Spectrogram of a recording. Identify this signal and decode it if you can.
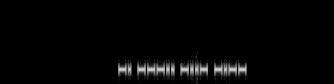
Morse code, heard as a keyed tone, about 46 wpm, 700 Hz. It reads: N8XY
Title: USA Call Signs - 4 Characters - 3x Character Spacing - 50wpm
